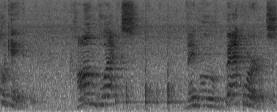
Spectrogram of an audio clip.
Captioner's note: marker clacks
